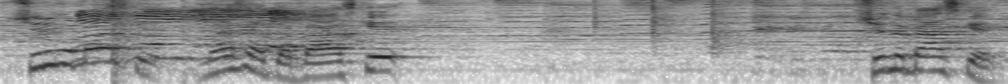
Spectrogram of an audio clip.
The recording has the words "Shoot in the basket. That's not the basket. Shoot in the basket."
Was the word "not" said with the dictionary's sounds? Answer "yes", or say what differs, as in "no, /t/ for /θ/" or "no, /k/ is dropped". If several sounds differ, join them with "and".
no, /l/ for /n/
